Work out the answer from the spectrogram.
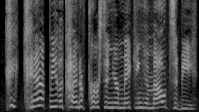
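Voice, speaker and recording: A woman's voice: very high voice, brisk, a bit bright. A woman voicing a loyal, fiery young child in a video game, with a childlike voice. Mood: upset, defiant. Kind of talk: video game character acting.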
